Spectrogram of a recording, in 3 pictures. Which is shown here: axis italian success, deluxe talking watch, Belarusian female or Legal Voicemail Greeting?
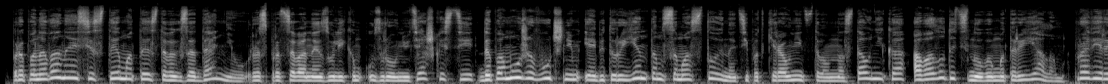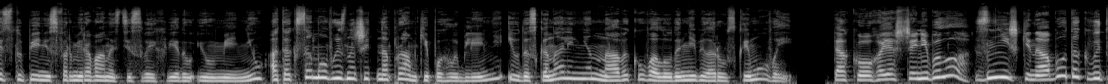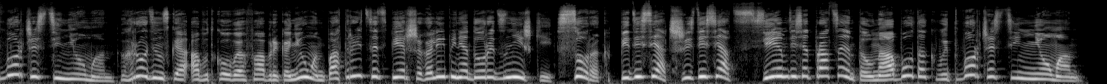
Belarusian female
